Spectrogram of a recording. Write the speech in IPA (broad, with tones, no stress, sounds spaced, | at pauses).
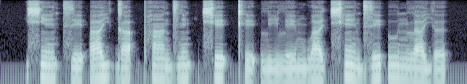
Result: ɕ ẽ˧ t͡s e˨ ʔ a˥˧ j ɡ a˨ ʔ pʰ ã˧ d͡z ẽ˦ k̚ t͡ɕʰ e˦ ʔ kʰ e˨ ʔ l i˨˩ l e˧ m w a˥˧ t͡ɕʰ ẽ˥˧ d͡z e˦ ʔ u˧ n l a˧ j ə˦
